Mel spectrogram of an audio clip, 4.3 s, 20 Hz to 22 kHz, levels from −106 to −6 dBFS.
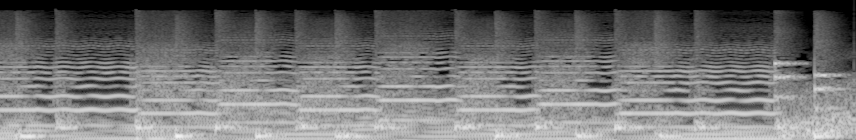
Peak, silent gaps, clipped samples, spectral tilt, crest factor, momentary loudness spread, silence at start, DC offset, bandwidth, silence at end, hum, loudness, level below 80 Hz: -4 dBFS; none; under 0.1%; -7 dB/octave; 16 dB; 2 LU; 0 s; 2%; 13.5 kHz; 0 s; none; -22 LUFS; -32 dBFS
